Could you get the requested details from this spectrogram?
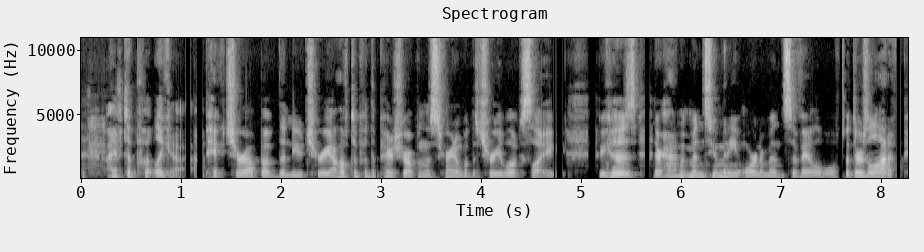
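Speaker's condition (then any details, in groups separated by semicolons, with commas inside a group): No condition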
